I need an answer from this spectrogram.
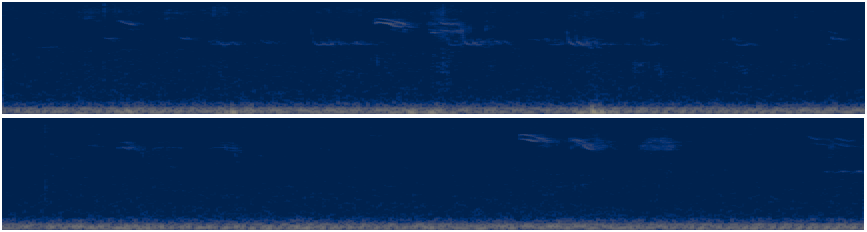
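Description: Faint outdoor ambience: scattered high, short bird chirps over a steady low rumble, with a soft knock about two seconds in.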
